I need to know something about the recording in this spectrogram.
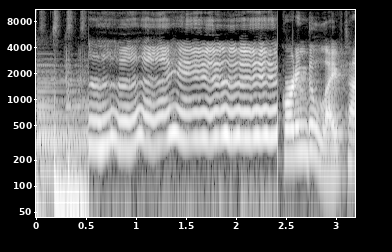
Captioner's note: moaning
